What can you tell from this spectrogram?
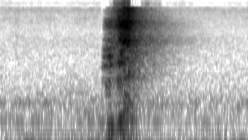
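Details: Male puppy sneezing during trick practice (high five, shake, down): one short, hissing burst of air through the nose; a single sneeze.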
